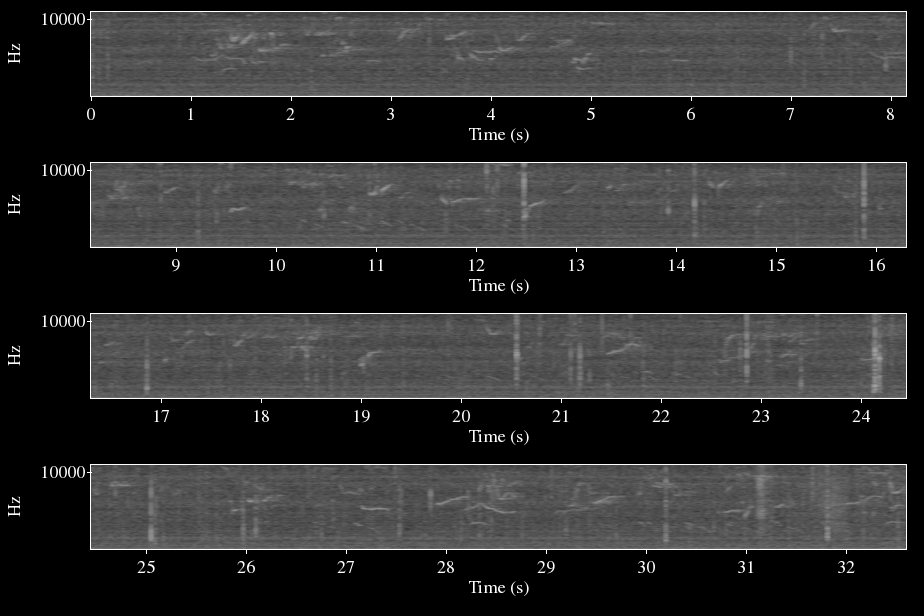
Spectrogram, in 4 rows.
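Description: Vehicle engine idling steadily, with small birds chirping high above it throughout and one sharp click about 24 seconds in.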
